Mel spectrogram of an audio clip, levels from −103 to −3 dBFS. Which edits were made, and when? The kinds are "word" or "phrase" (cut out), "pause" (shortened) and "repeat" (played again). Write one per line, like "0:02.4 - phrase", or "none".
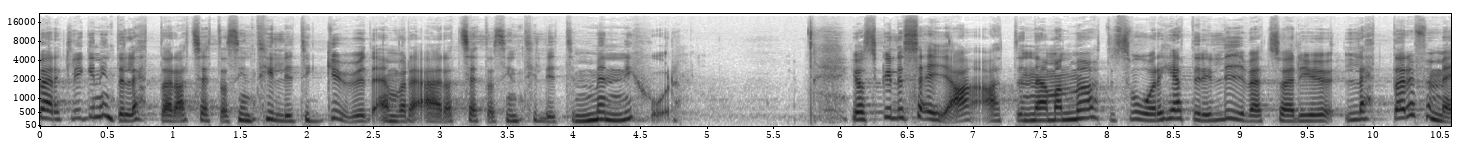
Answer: none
